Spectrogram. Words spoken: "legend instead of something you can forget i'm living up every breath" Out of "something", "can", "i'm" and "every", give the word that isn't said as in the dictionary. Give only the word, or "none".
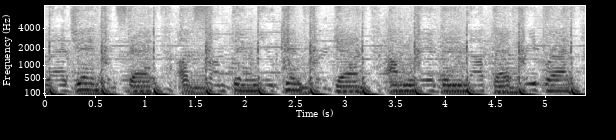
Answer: none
